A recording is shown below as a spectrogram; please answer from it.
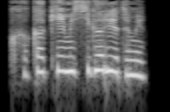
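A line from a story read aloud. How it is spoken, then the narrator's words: Startled hiccup, babbling. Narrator (Russian): икнув от неожиданности, пролепетала Громова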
